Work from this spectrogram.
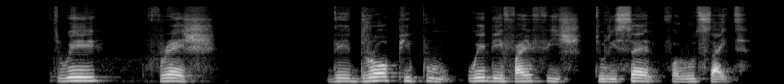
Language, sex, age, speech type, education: Nigerian Pidgin, male, 30-45, spontaneous, tertiary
